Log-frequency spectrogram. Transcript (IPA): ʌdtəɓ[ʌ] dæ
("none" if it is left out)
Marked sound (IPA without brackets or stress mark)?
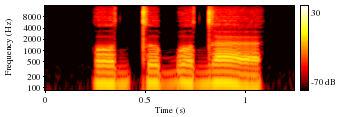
ʌ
